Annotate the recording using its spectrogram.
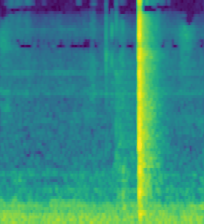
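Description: A quiet kitchen room tone broken once, about one and a half seconds in, by a single sharp click of a small glass spice jar knocking against the countertop as it is set down.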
